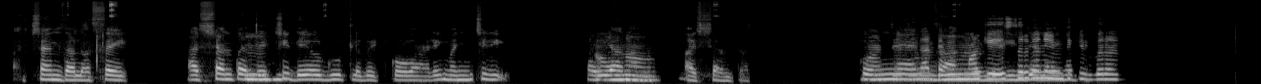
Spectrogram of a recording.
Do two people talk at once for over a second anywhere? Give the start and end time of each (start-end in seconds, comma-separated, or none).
8.7-10.7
